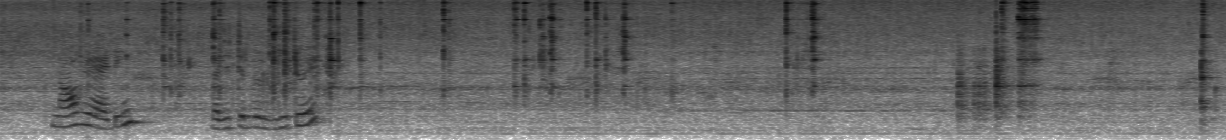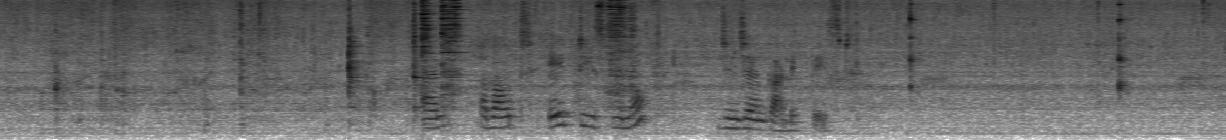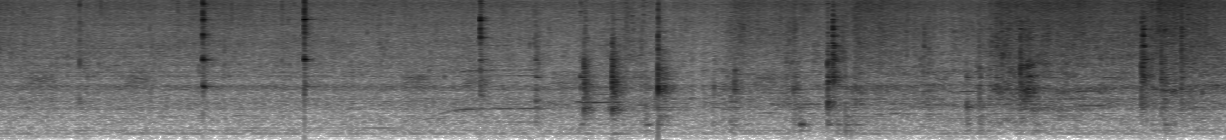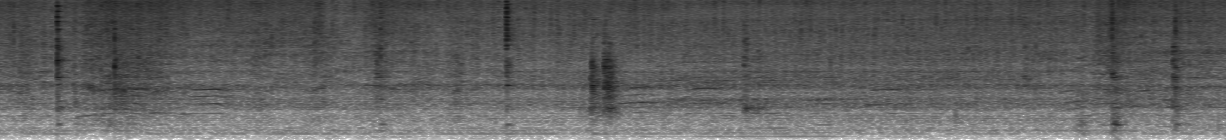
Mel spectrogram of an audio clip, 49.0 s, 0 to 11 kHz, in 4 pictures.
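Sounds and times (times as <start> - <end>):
meat frying in oil: 0.0 - 49.0
spoon stirring and knocking on pot: 15.6 - 17.0, 29.3 - 35.1.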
